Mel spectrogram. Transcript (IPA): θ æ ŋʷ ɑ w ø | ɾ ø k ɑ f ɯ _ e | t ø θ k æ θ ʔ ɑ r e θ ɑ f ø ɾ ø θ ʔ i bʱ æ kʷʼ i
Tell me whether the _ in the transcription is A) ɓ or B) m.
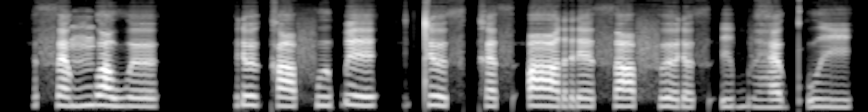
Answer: A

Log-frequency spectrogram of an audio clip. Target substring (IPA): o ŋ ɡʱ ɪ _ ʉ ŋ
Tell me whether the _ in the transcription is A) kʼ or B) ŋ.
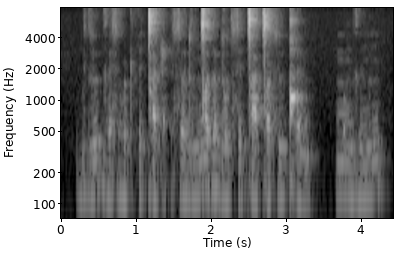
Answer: B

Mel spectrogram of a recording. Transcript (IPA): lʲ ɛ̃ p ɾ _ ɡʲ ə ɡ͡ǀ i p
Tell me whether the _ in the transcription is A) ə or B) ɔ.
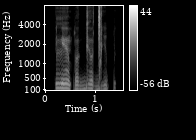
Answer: A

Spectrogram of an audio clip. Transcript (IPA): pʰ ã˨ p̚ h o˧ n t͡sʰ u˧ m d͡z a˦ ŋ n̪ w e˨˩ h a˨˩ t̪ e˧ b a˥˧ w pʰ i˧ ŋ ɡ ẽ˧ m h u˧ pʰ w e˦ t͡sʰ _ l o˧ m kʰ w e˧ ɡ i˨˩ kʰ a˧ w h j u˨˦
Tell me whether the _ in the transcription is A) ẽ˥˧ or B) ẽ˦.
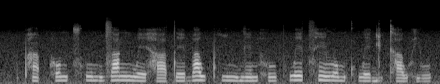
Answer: B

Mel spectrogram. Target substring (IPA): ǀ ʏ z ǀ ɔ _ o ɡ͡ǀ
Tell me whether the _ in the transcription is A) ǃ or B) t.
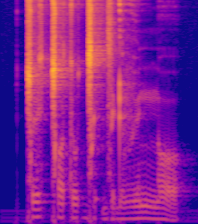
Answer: B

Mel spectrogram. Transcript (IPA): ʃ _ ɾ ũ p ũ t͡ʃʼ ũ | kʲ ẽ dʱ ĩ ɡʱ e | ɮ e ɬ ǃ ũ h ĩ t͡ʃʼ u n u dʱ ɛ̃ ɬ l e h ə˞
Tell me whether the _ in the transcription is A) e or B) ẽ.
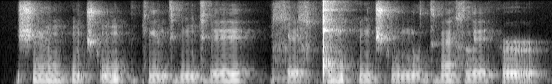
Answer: B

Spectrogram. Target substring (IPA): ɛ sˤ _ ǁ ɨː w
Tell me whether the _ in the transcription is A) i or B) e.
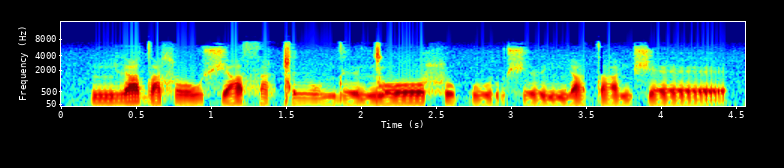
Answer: A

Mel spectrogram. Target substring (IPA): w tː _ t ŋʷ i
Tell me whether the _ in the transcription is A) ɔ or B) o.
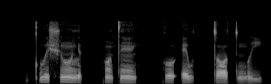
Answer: A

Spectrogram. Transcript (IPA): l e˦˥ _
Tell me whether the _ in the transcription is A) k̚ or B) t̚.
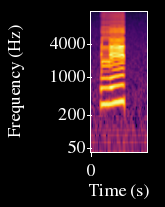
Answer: B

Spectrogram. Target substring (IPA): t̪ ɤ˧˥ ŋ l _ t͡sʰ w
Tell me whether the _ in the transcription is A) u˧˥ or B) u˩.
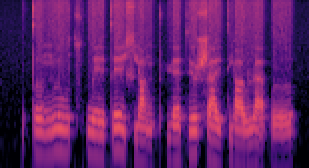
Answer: A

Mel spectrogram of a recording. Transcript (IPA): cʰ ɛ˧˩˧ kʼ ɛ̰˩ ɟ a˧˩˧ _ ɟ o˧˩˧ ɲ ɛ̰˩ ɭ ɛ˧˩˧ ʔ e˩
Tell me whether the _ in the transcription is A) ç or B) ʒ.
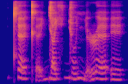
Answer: A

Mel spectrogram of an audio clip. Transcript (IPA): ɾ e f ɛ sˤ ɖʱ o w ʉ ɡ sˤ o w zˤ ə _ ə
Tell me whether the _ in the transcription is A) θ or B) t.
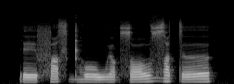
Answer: B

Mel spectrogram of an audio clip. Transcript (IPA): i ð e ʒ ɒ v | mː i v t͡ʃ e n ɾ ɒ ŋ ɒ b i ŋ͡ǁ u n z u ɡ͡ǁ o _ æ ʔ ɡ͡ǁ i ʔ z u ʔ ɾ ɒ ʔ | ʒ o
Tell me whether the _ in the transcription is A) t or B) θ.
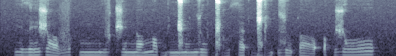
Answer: B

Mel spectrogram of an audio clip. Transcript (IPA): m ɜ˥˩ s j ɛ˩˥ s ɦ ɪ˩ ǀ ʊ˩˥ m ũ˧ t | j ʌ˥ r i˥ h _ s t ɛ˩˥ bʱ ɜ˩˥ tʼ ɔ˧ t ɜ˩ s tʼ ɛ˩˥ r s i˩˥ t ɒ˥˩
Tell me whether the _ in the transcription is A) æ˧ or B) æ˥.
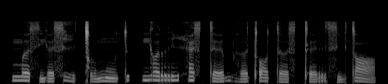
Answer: B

